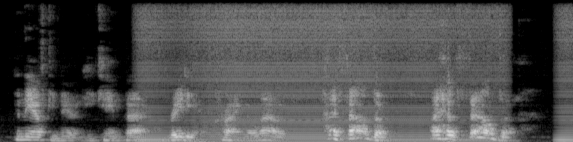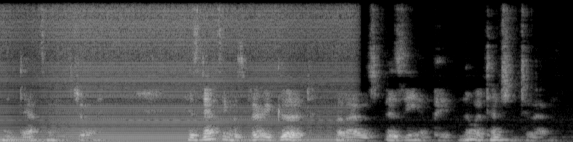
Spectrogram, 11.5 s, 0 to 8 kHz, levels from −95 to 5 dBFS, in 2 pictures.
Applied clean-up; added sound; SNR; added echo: none; Buzz; 10 dB; reverberation time 0.2 s.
